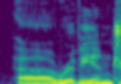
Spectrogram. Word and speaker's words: Rivian: Rivian? Is that right? – Rivian trucks, yes.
